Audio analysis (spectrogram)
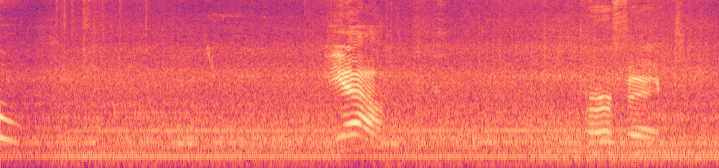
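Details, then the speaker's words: Ford Explorer on first test drive: steady low hum under road rumble from the passenger-side front wheel, a loud humming noise traced to a worn wheel bearing, which was then replaced. "as you probably heard there's a noise coming from the passenger side front wheel right her"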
